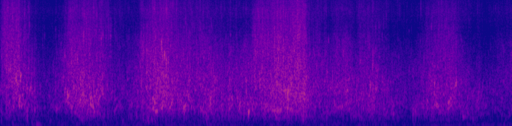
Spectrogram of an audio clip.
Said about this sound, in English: we slosh across to the other side. The rushing water squeezes the waders tight and cold against my legs, and I have to lean into the current to avoid toppling over.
